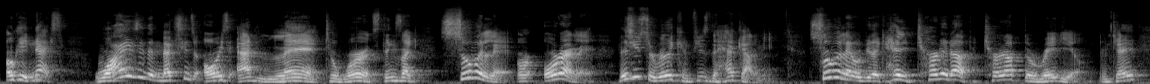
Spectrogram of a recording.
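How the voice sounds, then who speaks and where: A young man teaching Spanish in a casual video lesson, explaining points in a lively way and often checking in with "okay?". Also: fairly high pitch, normal speed.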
